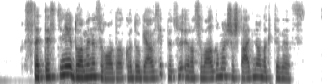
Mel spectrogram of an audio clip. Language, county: Lithuanian, Utena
